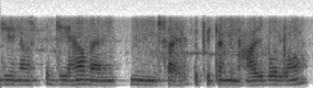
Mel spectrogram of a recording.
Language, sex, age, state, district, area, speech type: Hindi, male, 60+, Madhya Pradesh, Bhopal, urban, conversation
